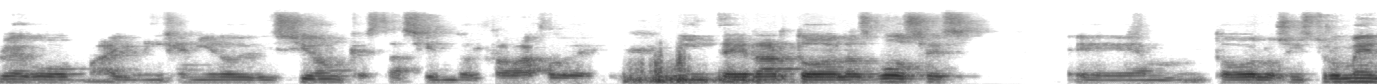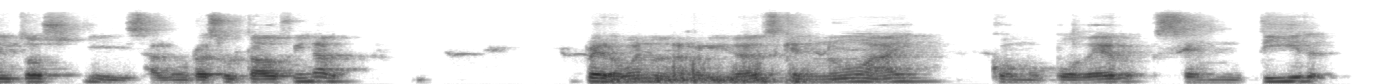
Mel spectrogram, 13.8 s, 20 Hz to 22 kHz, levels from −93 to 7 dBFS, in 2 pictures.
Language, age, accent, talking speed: Spanish, 40-59, Mexican, 155 wpm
